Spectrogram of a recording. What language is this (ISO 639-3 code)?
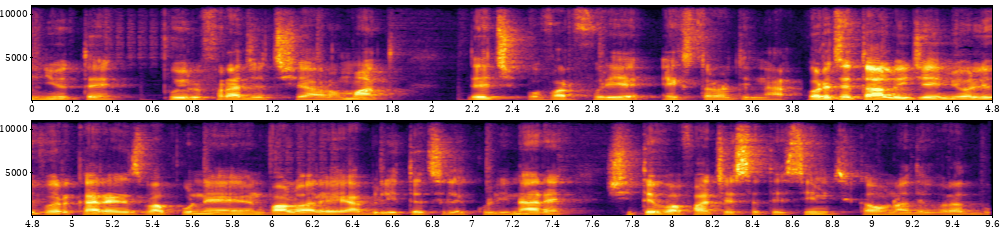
ron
